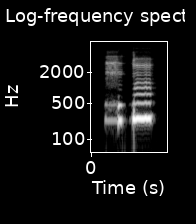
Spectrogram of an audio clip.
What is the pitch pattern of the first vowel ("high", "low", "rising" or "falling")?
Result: low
